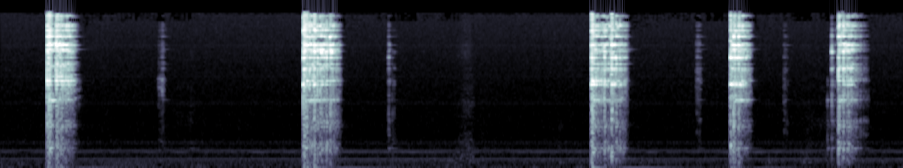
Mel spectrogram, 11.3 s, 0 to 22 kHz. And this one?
spoon drop2
A teaspoon drops onto a plate. Several takes.
plate, foley, spoon, hit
